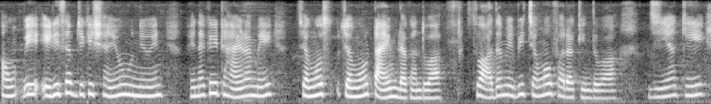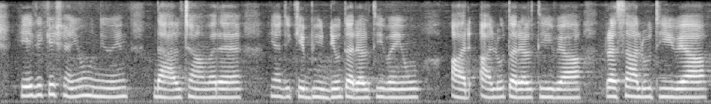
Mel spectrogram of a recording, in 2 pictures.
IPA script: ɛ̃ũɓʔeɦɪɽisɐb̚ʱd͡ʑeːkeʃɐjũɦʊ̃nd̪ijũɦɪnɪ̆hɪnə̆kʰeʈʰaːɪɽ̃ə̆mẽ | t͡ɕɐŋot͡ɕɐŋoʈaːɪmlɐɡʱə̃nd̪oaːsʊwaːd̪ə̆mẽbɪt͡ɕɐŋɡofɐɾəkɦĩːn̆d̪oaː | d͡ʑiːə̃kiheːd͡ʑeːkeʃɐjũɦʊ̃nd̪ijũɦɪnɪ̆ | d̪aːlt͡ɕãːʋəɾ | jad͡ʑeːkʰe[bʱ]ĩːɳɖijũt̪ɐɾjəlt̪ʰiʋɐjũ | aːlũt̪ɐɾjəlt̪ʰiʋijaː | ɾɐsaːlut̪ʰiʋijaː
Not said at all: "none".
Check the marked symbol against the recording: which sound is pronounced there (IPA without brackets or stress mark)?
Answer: bʱ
